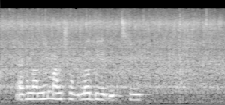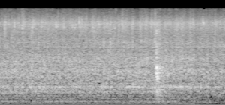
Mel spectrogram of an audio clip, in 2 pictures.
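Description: Spiced onion masala frying in oil in a nonstick pan: a steady sizzle as the masala bubbles. A voice speaks briefly over it near the start.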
